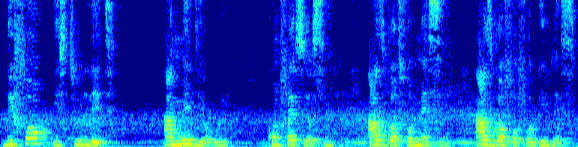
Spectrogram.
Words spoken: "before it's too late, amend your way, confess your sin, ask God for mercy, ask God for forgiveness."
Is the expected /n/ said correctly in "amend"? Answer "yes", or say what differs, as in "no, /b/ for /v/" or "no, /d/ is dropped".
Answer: no, /n/ is dropped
